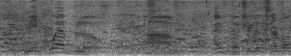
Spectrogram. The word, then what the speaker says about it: Mi Pueblo: my Pueblo dinner finally officially know how to say the name of the restaurant me Pueblo I've got you good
